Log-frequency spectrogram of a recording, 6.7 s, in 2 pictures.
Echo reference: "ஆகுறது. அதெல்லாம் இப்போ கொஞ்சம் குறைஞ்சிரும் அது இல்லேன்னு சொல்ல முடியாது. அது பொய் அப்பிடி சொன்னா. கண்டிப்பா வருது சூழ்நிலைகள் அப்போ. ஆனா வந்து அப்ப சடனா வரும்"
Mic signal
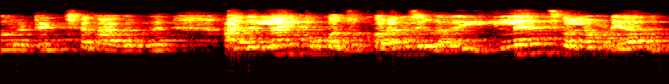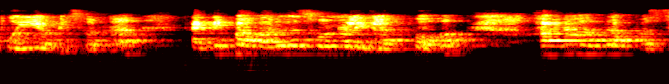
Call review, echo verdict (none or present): present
